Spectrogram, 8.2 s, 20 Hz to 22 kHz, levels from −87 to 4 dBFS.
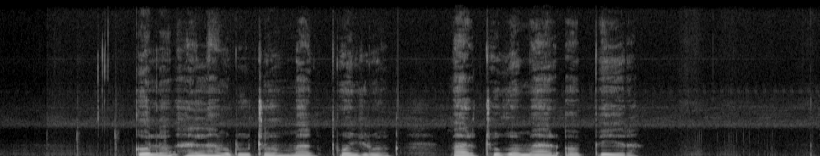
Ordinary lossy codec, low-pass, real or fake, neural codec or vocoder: none; none; real; none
